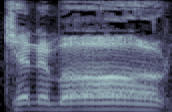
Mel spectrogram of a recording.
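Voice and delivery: high called-out cannonball; cannonball yell. Retold or imitated. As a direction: sing it out like a kid jumping. Quoting the film's cannonball yell.

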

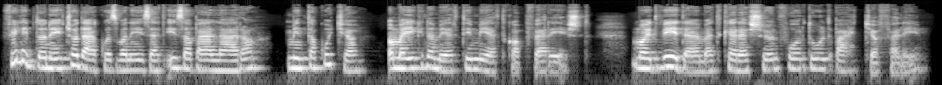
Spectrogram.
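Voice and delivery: ordinary delivery, nothing marked

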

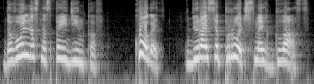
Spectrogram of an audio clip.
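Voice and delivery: loud, angry command; furious leader's shout; barked order. A narrator's reading. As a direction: bark at them to clear off. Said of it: "рявкнула синяя звезда".

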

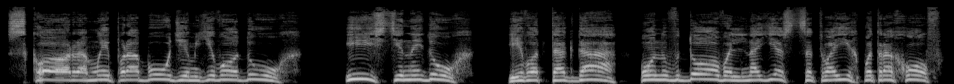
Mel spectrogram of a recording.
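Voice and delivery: high, slow ominous creature voice; gloating creature threat; menacing forest spirit. A narrator's reading. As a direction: promise doom slowly.

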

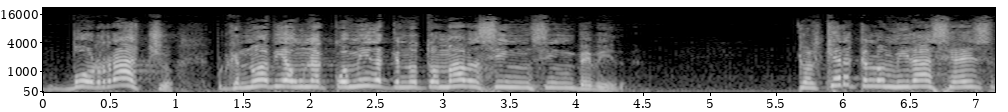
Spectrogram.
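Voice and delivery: loud, high, driving sermon voice; fiery preaching. Acted. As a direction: preach it hard and rising, pushing each charge. Preacher builds to full force.

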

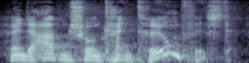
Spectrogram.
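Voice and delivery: ordinary talk

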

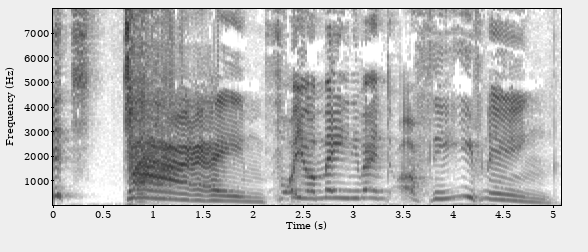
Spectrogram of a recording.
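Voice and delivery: booming, drawn-out ring announcer call; Bruce Buffer announcer. Retold or imitated. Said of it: "fängt er seine berühmte ... Satz an". (Ringsprecher wie Bruce Buffer)

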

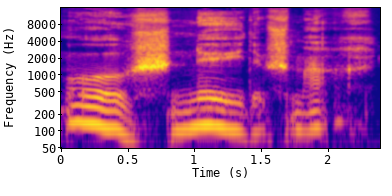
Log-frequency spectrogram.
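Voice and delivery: drawn out, very slow groan of shame; slow lament. Acted. Humiliated guardian alone, lamenting very slowly. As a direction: stretch every word in misery. Lament after the suitor leaves.

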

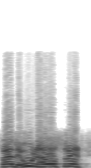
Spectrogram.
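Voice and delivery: ordinary delivery

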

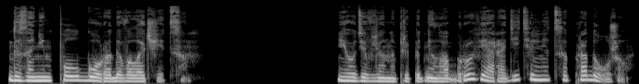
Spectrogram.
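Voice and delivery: usual speaking voice

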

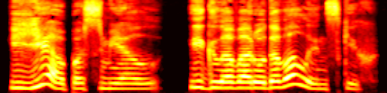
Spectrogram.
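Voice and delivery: put-on very slow, growling young man stepping in; rough growl. A narrator's reading. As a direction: growl it as a protective challenge. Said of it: "грубый рык Яни". (грубый рык, очень медленно)

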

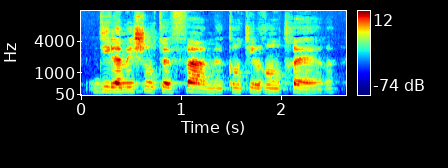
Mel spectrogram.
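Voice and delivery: ordinary delivery, nothing marked

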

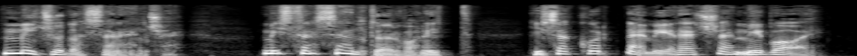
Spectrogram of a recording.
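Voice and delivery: high, fawning feigned relief; Rawlins, sly actor. A narrator's reading. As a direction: overplay the joy to fool them. (magas, hízelgő színlelt öröm)

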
